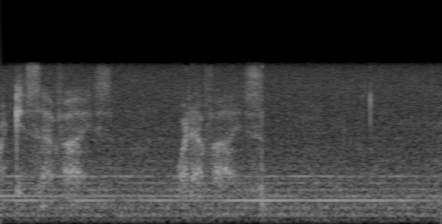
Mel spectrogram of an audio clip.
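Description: A distant train horn holds a faint, steady chord of low tones, with two short bursts of soft whispering over it, one at the start and one about two seconds in.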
